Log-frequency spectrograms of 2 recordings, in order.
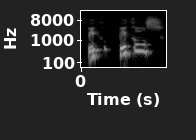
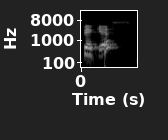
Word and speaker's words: Bickes: Bickles? No, I'm screwing that up. Everybody, even our wedding coordinator did. He called us the. It's Bickes. Bickes.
